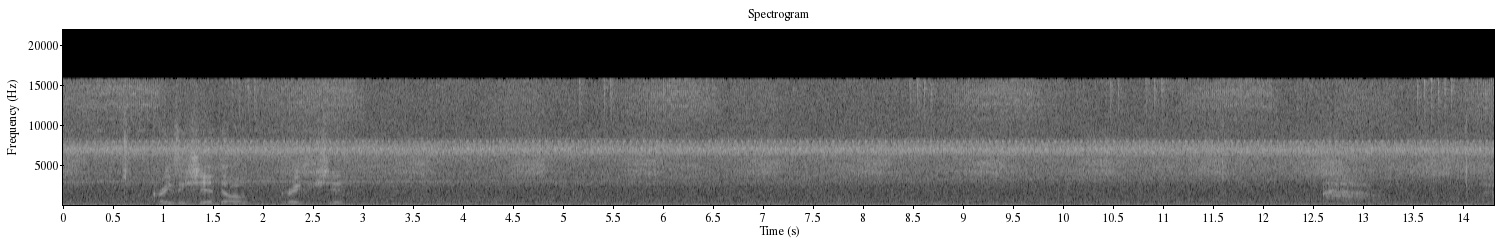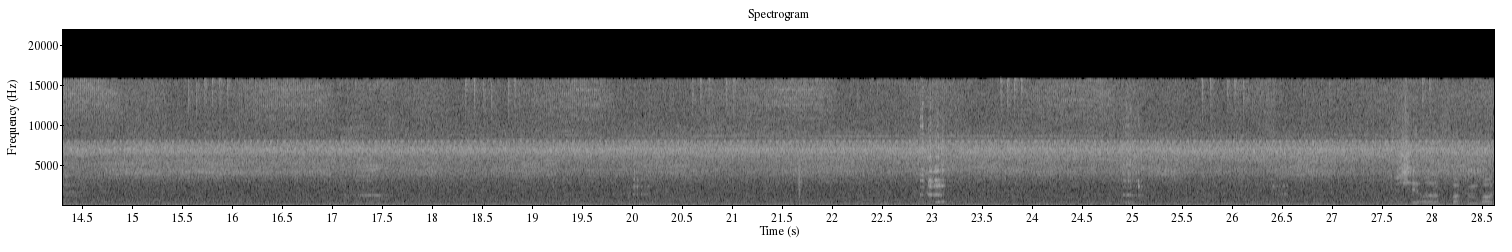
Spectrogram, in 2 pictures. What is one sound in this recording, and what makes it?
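A young man talks close by, casually.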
